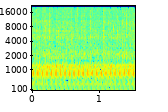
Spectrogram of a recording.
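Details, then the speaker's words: Tyre inflator advertised as most powerful in its class, pumping from about 19 toward 33 psi: steady buzzing drone with fast rough clatter like a bag of nails inside; rattling noisy compressor. "we're getting towards the land rover time now and it's it's it's doing all right it sounds like there's a bag of nails in there i'm not quite sure what's happening"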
